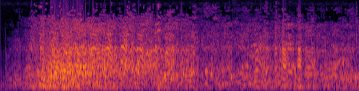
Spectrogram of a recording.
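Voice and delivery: loud canned giggle; giggle effect. Shown as a demonstration. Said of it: "meron din siyang giggle".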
